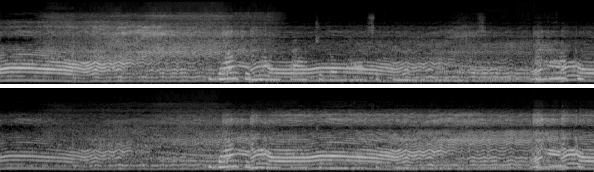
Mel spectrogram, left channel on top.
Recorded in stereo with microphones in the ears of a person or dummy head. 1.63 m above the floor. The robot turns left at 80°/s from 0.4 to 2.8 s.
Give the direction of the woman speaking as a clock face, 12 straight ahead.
5 o'clock.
